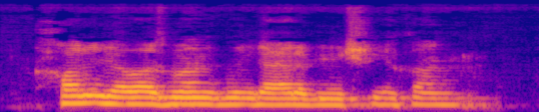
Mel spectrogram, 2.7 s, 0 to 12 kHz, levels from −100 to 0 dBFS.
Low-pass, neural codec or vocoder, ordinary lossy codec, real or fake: 10.8 kHz; codec, 44.1 kHz, 2.6 kbps, SNAC; MP3, 48 kbps; fake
